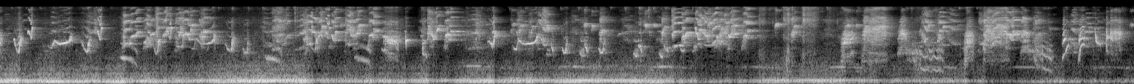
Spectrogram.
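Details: Loud long-tailed shrike song, meant to rouse emotion and mating urge in other shrikes: harsh squawky high chatter and quick slurred notes, with short steady mid-pitched tones later and a noticeable low droning hum throughout.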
